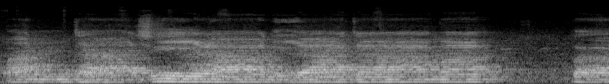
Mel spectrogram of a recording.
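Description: Buddhist monks chanting in unison, with long low notes held on a nearly level pitch. The chant pauses briefly for breath near the end, then starts again.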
